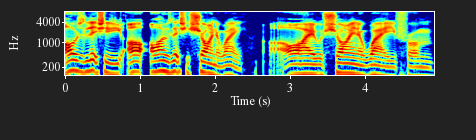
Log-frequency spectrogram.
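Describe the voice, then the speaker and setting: A man talks at a moderate pace with a British accent. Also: medium pitch for a man, ordinary pitch variation. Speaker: business and lifestyle coach. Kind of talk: podcast interview. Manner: halting, repeats words.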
